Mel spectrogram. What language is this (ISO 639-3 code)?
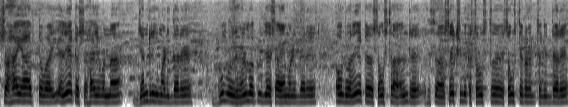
kan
